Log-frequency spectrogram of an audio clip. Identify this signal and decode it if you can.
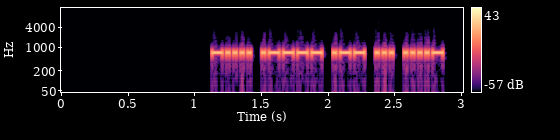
Morse code, heard as a keyed tone, about 46 wpm, 700 Hz. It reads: 61WS4
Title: Five Challenging Letter-Number Combinations 45wpm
